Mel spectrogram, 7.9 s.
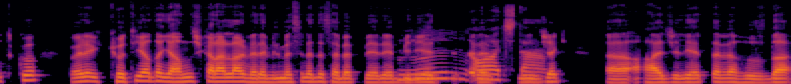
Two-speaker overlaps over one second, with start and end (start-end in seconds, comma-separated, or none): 4.0-5.6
